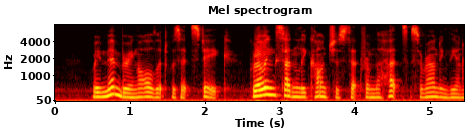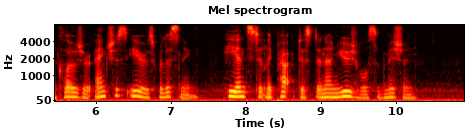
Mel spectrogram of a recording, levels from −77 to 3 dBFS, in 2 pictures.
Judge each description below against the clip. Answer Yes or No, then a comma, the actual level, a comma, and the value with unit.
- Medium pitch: Yes, medium, 170 Hz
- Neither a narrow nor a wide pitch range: Yes, average, 3.9 semitones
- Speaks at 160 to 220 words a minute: No, average, 145 wpm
